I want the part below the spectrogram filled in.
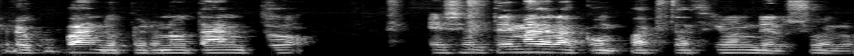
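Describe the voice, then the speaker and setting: An unremarkable speaking voice comes from a man with a medium pitch. His intonation stays fairly even at a moderate pace. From Mallorca, Spain. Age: 20s. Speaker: beginning market gardener. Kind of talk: casual interview chat.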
